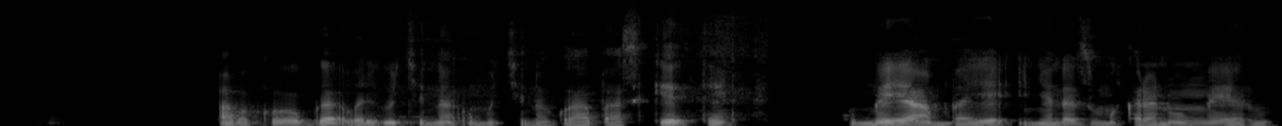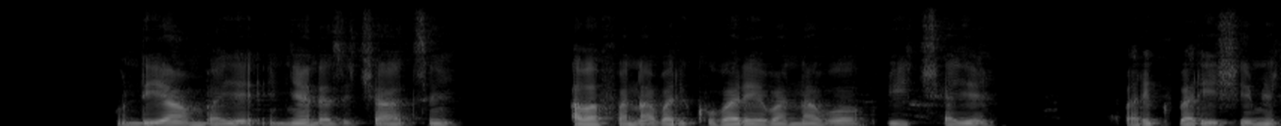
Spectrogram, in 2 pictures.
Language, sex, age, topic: Kinyarwanda, male, 25-35, government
